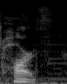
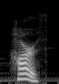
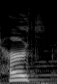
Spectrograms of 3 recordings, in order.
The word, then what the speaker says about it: Hearth: Now guys, before I start voicing this section, I want to let you know, it's pronounced Hearth. Hearth. I've always thought it was pronounced Hearth.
